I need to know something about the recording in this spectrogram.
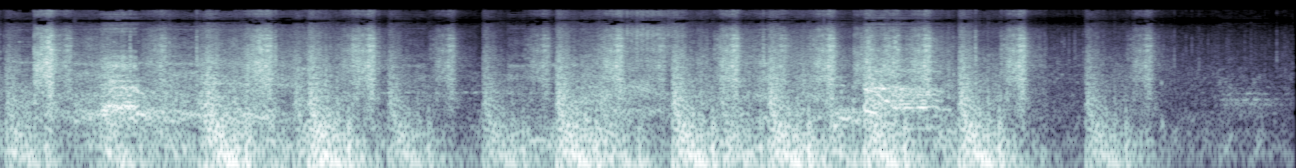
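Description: A shotgun fires again and again in quick, booming blasts.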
